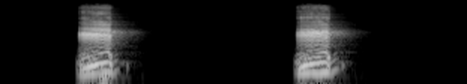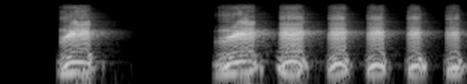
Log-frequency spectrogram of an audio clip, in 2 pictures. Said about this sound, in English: Okay, here it is. I'm going to start off with a quack, okay?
